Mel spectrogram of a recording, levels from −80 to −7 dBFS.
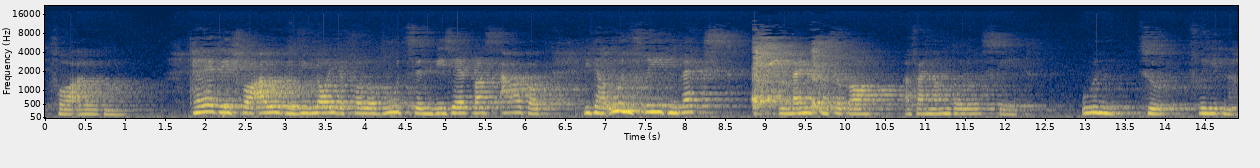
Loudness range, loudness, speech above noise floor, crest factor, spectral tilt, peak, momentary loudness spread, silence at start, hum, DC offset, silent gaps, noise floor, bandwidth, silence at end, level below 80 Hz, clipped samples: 6 LU; -20 LUFS; 24 dB; 16 dB; -7 dB/octave; -4 dBFS; 13 LU; 0 s; none; under 0.1%; none; -43 dBFS; 18.5 kHz; 0 s; -46 dBFS; under 0.1%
